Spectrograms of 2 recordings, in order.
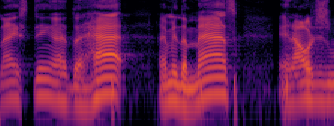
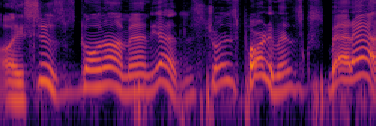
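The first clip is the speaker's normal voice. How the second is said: high put-on party dude voice; 8 semitones higher than usual. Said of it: "That's what my voice and everything".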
